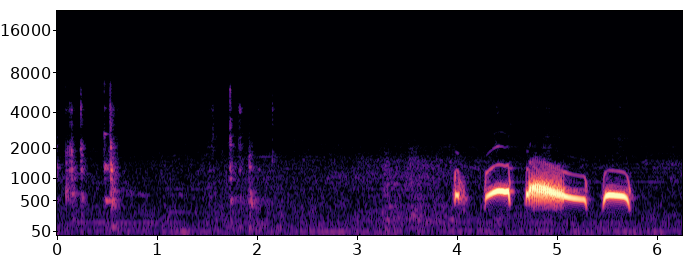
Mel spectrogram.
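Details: Decoy spotted dove, used to provoke wild birds, opens with scattered faint clicks and chirps, then gives a four-part cooing phrase: short note, clear coo, long falling rough coo, and a final clear coo.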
